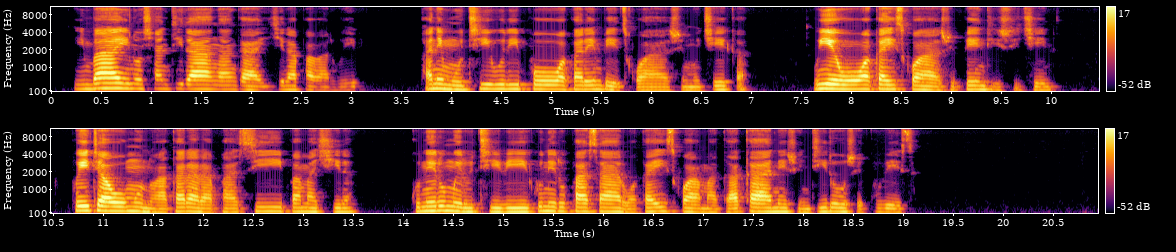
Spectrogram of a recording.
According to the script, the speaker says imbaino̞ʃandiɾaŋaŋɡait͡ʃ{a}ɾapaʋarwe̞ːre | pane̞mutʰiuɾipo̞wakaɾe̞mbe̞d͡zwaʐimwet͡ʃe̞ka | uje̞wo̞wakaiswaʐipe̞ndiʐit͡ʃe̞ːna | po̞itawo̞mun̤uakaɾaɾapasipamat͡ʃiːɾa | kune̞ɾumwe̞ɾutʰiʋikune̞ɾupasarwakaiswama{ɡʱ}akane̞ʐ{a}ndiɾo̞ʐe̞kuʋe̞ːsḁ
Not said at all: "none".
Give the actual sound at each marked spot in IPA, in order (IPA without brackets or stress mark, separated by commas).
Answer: i, ɡʱ, i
